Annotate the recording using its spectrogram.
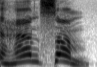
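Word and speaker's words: handsome: इसको देखिए, हैंडसम, हैंडसम, हैंडसम नहीं, हैंडसम, यहाँ पे डी साइलेंट हो जाता है, हैंडसम।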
